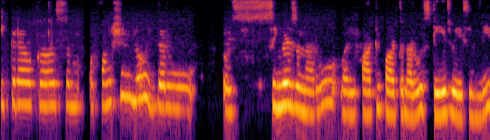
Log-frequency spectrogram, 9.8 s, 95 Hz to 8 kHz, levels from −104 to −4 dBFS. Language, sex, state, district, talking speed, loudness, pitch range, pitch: Telugu, female, Telangana, Nalgonda, 85 wpm, -23 LUFS, 225-290 Hz, 270 Hz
